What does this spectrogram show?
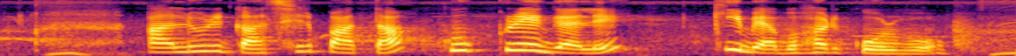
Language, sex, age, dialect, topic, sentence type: Bengali, female, 18-24, Rajbangshi, agriculture, question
